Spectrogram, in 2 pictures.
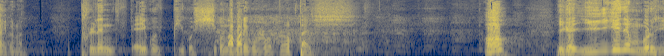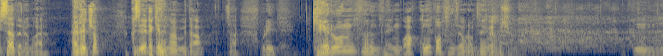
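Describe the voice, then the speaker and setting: A middle-aged man giving a classroom lecture, drilling students with quick questions and answers and joking asides. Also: mid-range voice. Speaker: real estate exam lecturer.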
